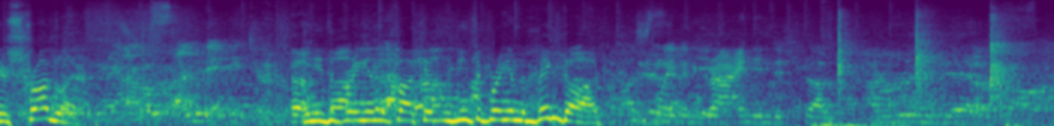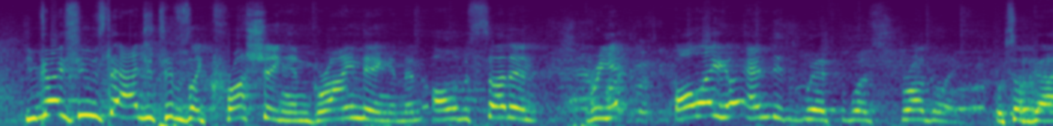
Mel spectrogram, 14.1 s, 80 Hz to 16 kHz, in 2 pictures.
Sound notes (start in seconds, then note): 4.4 group chatter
